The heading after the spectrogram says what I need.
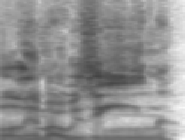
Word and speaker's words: Limozeen: But they had the cartoon had a fictional hair metal band called Limousine. And it was spelled like Limozeen.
